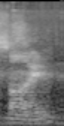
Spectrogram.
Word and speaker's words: sin: letter sign is s i n which is pronounced sign okay if you're in a Catholic School it's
